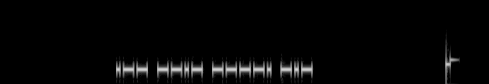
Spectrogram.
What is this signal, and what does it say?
Morse code, heard as a keyed tone, about 34 wpm, 700 Hz. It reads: WQ9K
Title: USA Call Signs - 4 Characters - 4x Character Spacing - 35wpm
